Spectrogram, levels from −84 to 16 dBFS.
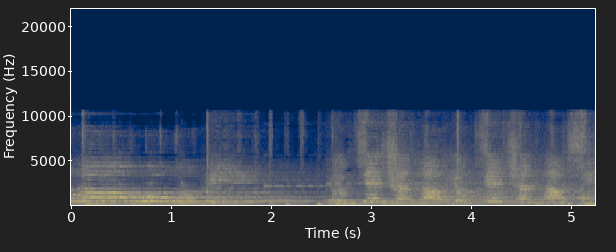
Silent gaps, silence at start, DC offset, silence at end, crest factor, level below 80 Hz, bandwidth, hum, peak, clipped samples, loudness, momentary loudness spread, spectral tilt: none; 0 s; under 0.1%; 0 s; 16 dB; -34 dBFS; 11 kHz; none; 0 dBFS; under 0.1%; -16 LUFS; 12 LU; -4 dB/octave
